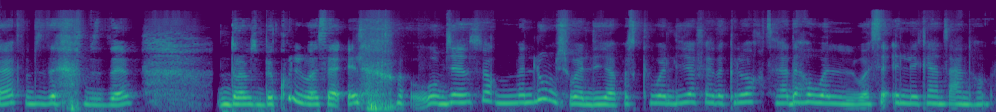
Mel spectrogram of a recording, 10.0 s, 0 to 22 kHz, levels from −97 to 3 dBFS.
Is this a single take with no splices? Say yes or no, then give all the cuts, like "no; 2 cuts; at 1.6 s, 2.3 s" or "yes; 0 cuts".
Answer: no; 2 cuts; at 2.1 s, 4.9 s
